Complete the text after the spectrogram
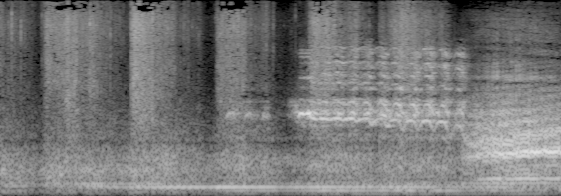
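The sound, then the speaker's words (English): A horse named Little Bill lets out a long, loud whinny, its shrill, wavering cry rising and trembling over a few seconds after some brief shuffling noises. “He gave me this bag of silver coins and that horse over there, Little Bill, which I'm getting on to leave right now.”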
